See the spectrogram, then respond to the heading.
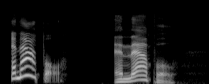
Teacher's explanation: It sounds like the n belongs to the apple. · if a word ends with a consonant like N and the next word starts with a vowel like A, we link them.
